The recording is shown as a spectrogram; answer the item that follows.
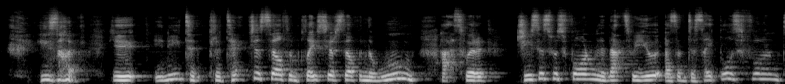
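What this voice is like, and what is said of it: Put-on Glasgow Scottish accent. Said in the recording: “Sorry, my I'm a Glas. That's my Glasgow uh, accent.”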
